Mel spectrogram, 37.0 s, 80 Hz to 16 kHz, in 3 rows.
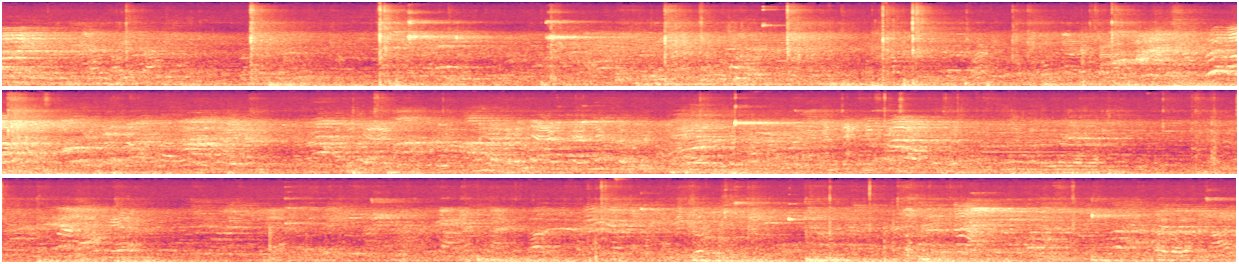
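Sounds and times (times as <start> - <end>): echoing chatter of players: 0.0 - 37.0
sneaker squeaks on court floor: 3.8 - 4.8, 5.4 - 6.0, 7.6 - 8.2, 19.6 - 20.2, 30.6 - 33.5
racket hitting shuttlecock: 7.8 - 9.4.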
